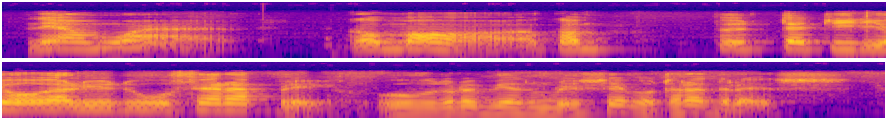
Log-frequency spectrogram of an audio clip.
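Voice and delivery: put-on high official voice, easing down; officious commissioner. A narrator's reading. Commissioner asking the lady for her address, officious. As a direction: play a formal official, pitched well up.

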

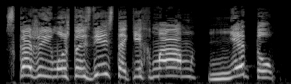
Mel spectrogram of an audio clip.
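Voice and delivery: high, loud monkey squeal. A narrator's reading. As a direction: yell it as an agitated little monkey. Monkey yelling to lion.

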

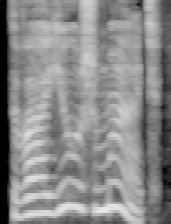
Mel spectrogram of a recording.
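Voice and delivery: high, slow, drawn-out curse; stretched-out exclamation, pitched well up; shocked swearing. A narrator's reading. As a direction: swear in stunned amazement. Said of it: "выругалась рядом Влада".

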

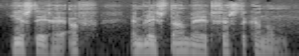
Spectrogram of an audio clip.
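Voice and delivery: ordinary talk, nothing marked

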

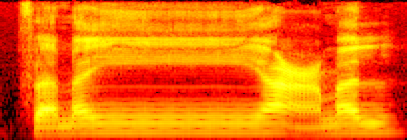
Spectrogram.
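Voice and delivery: "فمن يعمل" with the noon merged into a long nasal ya; ghunnah merging. Shown as a demonstration. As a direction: draw out the nasal hum joining "فمن" to "يعمل". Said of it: "هنا أدغمنا النون في الياء".

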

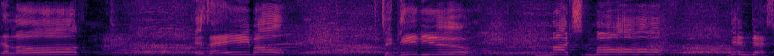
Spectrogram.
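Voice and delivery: slow, drawn-out proclamation; emphatic preaching refrain. Real, not acted. Preacher driving the verse home to the congregation, emphatic preaching. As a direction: declare each phrase and let it ring.

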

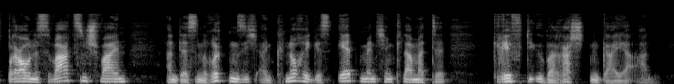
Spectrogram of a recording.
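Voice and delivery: ordinary delivery, nothing marked

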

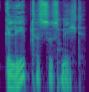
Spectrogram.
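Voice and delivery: ordinary delivery, nothing marked

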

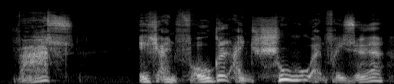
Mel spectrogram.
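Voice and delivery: high, loud, incredulous outburst; enraged shout. A narrator's reading. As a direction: shout back in indignant fury, climbing high. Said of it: "schrie der Konrektor voller Zorn".

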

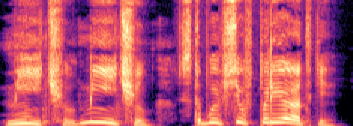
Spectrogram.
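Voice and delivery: worried mother, pitch climbing high; high-pitched motherly fussing; anxious lamenting. A narrator's reading. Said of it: "запричитала".

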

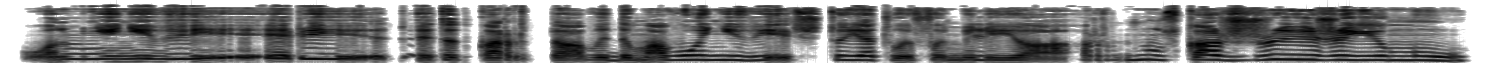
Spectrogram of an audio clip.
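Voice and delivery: high, slow, drawn-out complaint; wailing cat. A narrator's reading. Cat complains that the house spirit doubts him, high slow wail. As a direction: whine it high like a wronged cat. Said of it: "взревел Филя".

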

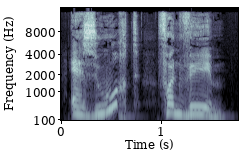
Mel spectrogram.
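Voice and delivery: loud, high, challenging retort; calling out. A narrator's reading. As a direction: fire the question back loudly. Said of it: "rief Mowgli". (laut und empört zurückgerufen)

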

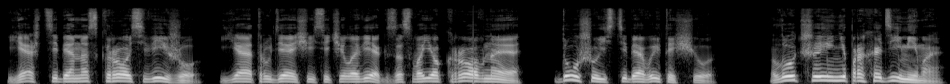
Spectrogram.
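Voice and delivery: high, loud angry tirade; furious shouting. A narrator's reading. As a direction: drive him away in a rage. Marina shouts at uncle Andrey.

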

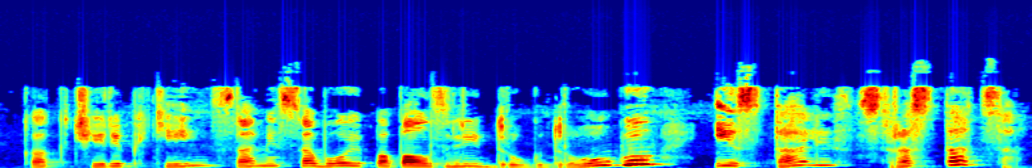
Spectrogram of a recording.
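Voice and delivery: ordinary delivery

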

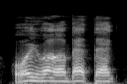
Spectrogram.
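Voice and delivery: lightly hoarse voice of a drinker; a country doctor rasping his question; hoarse drinker's voice. A narrator's reading. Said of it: "alkoholistákra jellemző reket hangján".

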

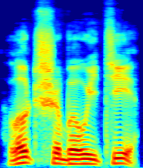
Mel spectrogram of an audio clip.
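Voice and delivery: slow, doubtful remark; skeptical. A narrator's reading. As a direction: say it like you doubt the whole plan. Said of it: "скептически заметил воин".

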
